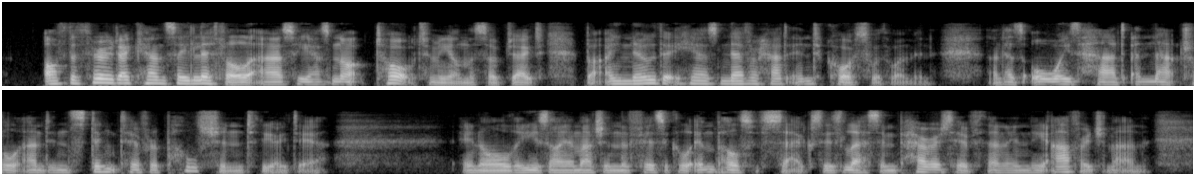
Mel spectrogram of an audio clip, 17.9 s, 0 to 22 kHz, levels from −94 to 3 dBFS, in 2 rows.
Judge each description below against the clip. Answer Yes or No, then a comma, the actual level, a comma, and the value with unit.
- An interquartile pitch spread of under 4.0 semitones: No, average, 4.6 semitones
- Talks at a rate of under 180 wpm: No, average, 195 wpm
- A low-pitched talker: Yes, low, 115 Hz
